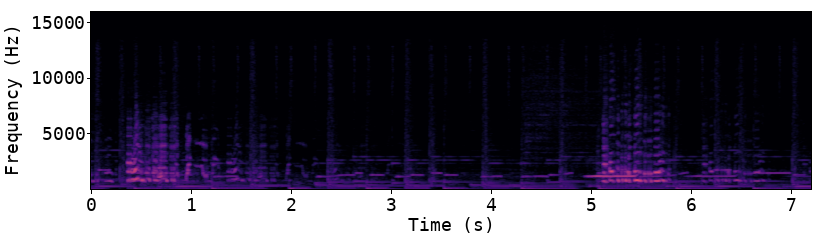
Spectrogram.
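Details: Turkey gobbling in two rapid, rattling bursts, one near the start and one past the middle, set against steady background music with plucked tones.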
